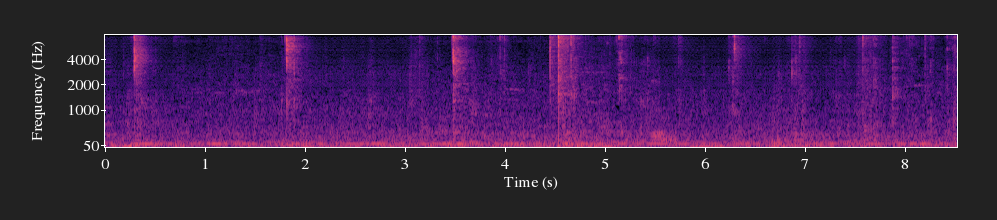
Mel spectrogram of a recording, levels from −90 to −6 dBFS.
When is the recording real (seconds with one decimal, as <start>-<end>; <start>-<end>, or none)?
0.7-2.0; 3.2-5.5; 7.6-8.5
